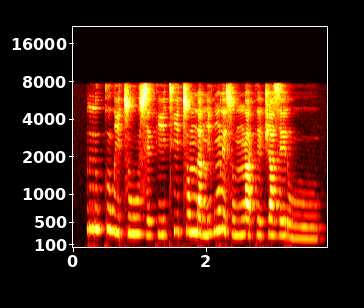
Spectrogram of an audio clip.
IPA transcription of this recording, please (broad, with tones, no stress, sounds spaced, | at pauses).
r u˦ k ʊ˦ w i˨ t͡s uː˨ z ɪ˨ k i˨ tʰ i˦ t͡s o˦ n ɾ a˨ n i˦ ɡʷ ũ˦ ɾ ɪ˨ s u˨ ŋ a˦˨ k ɪ˦˨ t͡ʃ a˦ z e˦ ɾ uː˨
